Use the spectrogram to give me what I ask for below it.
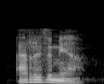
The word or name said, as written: arrhythmia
